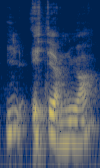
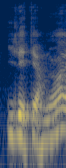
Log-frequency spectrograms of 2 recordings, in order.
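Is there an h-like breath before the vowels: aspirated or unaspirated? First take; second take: aspirated; unaspirated. First: The vowels start with a light breathy h. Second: The vowels start cleanly with no breathy h.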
